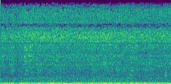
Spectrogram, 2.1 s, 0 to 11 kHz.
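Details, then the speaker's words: Dodge Dart V8 after long storage, first run with all eight cylinders: deep, even rumble with steady low beat, no knocking or missing; normal running. "Listen to this thing. This is genuinely the first time it's ran"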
